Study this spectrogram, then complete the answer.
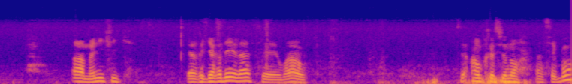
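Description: A young man talks calmly, close by.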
